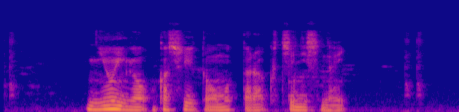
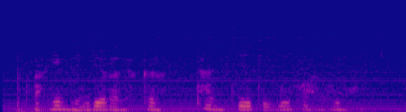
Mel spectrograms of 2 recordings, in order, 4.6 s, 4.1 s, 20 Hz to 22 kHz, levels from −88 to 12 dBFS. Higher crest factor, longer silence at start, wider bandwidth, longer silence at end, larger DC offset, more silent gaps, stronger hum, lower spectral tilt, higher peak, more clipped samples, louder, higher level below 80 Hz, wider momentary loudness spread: about the same, 18 dB vs 20 dB; first, 0.85 s vs 0.05 s; second, 7.2 kHz vs 16.5 kHz; first, 1.15 s vs 0 s; neither; neither; neither; about the same, -7.5 dB/octave vs -7.5 dB/octave; first, -8 dBFS vs -30 dBFS; neither; first, -26 LUFS vs -51 LUFS; first, -48 dBFS vs -68 dBFS; about the same, 14 LU vs 13 LU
